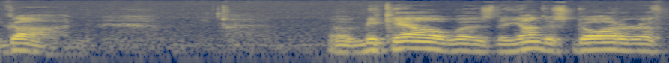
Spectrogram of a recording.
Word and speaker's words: Michal: tonight has a name her name is mikael uh it's almost spelled like michael but it's it and they mean the same thing but it's mikael m-i-c-h-a-l there's no e so her name means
